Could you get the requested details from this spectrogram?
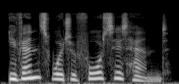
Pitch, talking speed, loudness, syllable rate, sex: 240 Hz, 200 wpm, -16 LUFS, 5.7 syllables/s, female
